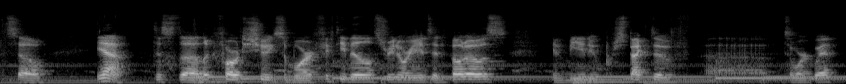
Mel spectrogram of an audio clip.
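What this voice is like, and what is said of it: Congested, stuffed-up nasal voice. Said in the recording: “I sound a bit stuffed up, but it's because I'm allergic to my bunny”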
